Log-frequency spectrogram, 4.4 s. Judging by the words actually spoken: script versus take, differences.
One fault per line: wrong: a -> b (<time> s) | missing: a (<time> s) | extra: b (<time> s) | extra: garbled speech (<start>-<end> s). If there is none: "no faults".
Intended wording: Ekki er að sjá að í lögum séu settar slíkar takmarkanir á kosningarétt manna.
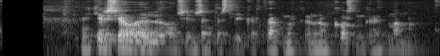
no faults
